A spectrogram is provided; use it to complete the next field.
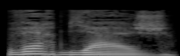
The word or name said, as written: verbiage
